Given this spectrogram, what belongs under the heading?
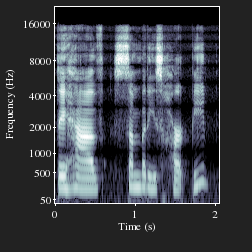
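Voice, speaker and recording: A teacher in her thirties reads a picture book aloud to young children on a headset mic, pausing to explain things slowly in simple words. She's animated and expressive, with a medium-pitched voice. She records in a small home studio with a classroom wall behind her, and there's no room sound.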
